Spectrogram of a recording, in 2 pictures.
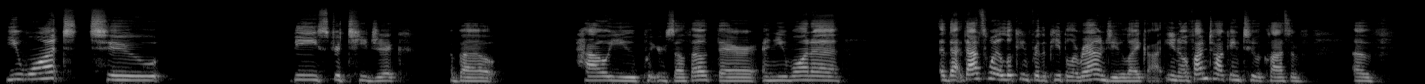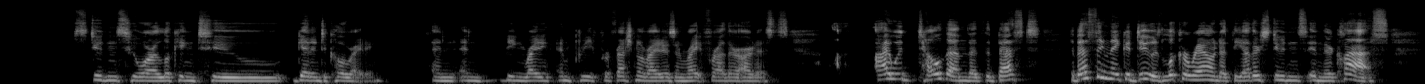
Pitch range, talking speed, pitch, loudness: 165-210 Hz, 170 wpm, 185 Hz, -31 LUFS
